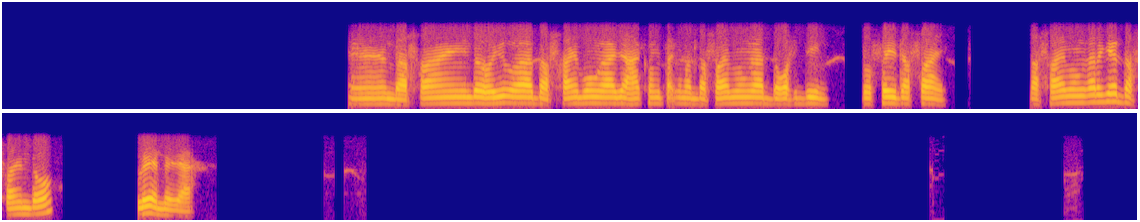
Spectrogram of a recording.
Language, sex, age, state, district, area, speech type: Santali, male, 60+, West Bengal, Purulia, rural, conversation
